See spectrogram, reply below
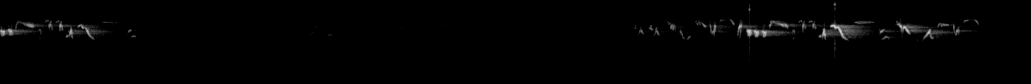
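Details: Wild olive-backed pipit singing from a flowering tree: a rapid high twittering, trilling phrase about one second long, then silence, then a longer, louder burst of sharp sibilant notes and trills lasting over three seconds.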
